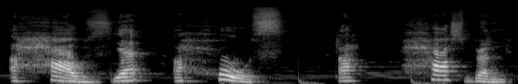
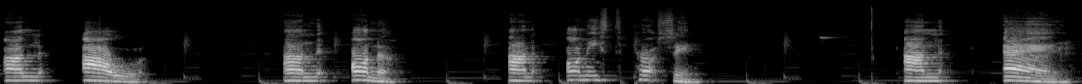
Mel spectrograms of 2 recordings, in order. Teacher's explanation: Yeah, so all of these, the letter H in them are treated as silent. So we do not pronounce the letter H sound in these words.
